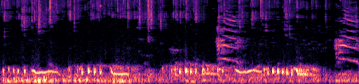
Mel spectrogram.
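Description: Feral pigeons cooing, low wavering coos repeated over and over, with fine high clicks throughout. About three-quarters of the way through a higher call with a run of falling notes cuts in.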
